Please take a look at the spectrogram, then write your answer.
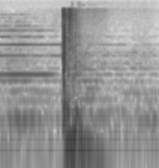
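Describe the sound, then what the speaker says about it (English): A single heavy thump from footsteps on stairs in the video game Slay the Princess, one deep booming hit that fades over a fraction of a second over a faint sustained musical drone. "Movement on the stairs."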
